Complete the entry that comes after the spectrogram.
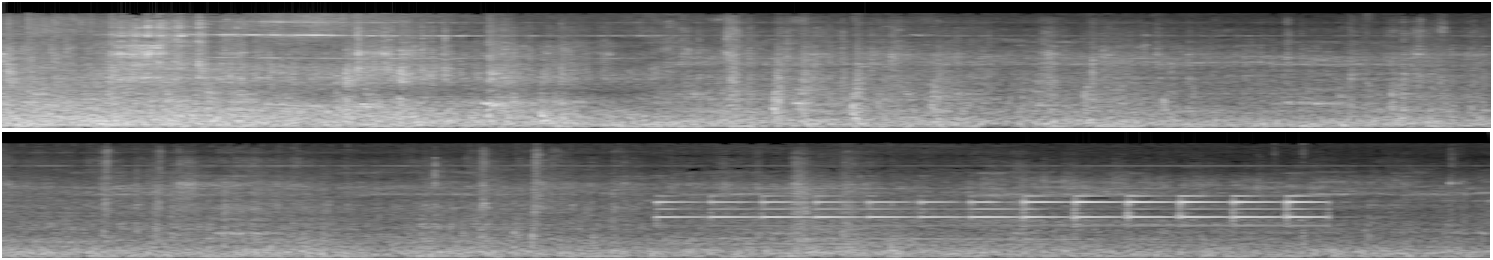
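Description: Freight train's cars rolling past with wheels clicking over rail joints, the rumble fading as the end of the train goes by. Near the end a railroad crossing bell rings at about two strikes a second for a few seconds, then stops.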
